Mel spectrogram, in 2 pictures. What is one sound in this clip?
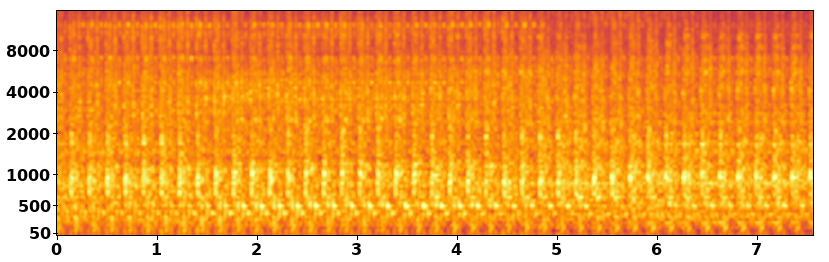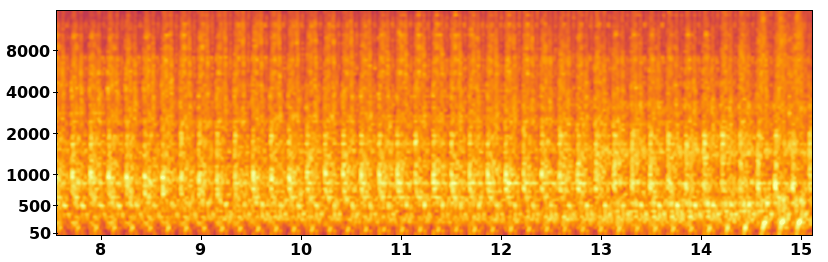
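Metal parts on an engine clatter and tick rapidly.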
